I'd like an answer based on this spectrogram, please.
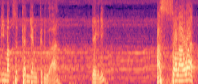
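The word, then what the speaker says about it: الصلوات: Kalau yang dimaksudkan yang kedua, yang ini, as-salawat bacaannya. Alif, lam, sod, lam, waw, alif, ta, maftuhah. As-salawat dibacanya.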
